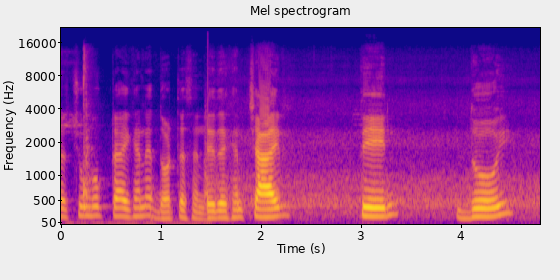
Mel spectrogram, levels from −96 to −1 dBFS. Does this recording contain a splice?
yes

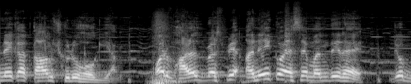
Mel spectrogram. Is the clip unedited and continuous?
no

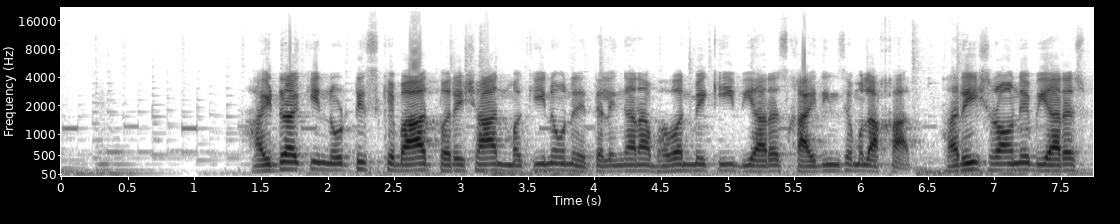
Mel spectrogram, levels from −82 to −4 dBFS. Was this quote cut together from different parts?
no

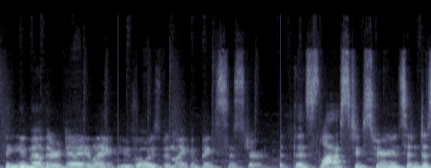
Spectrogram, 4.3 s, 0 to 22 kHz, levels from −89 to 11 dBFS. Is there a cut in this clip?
yes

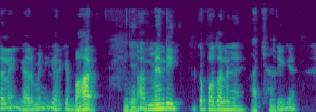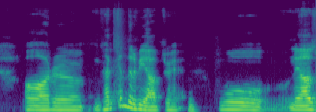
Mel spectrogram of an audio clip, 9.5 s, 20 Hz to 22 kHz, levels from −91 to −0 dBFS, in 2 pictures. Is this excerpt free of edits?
yes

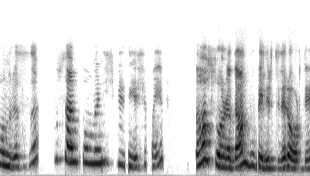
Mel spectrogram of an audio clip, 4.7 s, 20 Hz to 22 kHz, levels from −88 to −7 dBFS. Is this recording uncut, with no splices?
yes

